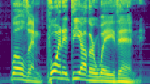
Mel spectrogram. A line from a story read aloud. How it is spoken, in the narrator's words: angrily shouts the customer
